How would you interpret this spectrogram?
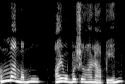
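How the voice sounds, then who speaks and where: Radio drama friend role: young Filipino female, high voice, caring and inquisitive, dry sound woman acting. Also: normal speed, warm tone, no echo, close to an everyday voice. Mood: concerned, curious.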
